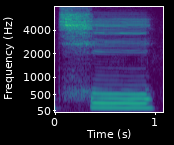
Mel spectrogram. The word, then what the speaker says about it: 七: 再来就是七，我们七就把它念成中平声，把它念蓝一点，就是七七，不要念太高，也不要念太低，就七念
